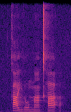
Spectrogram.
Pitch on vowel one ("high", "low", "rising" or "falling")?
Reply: falling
